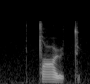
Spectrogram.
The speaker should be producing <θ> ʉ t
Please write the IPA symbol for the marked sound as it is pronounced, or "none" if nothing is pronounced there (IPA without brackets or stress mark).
tˤ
